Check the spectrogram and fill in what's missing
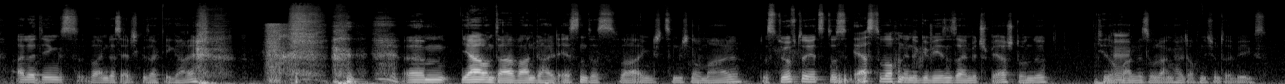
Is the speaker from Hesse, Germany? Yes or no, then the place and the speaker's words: yes; near Frankfurt, Hesse, Germany; wir kommen aus der Nähe Frankfurt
